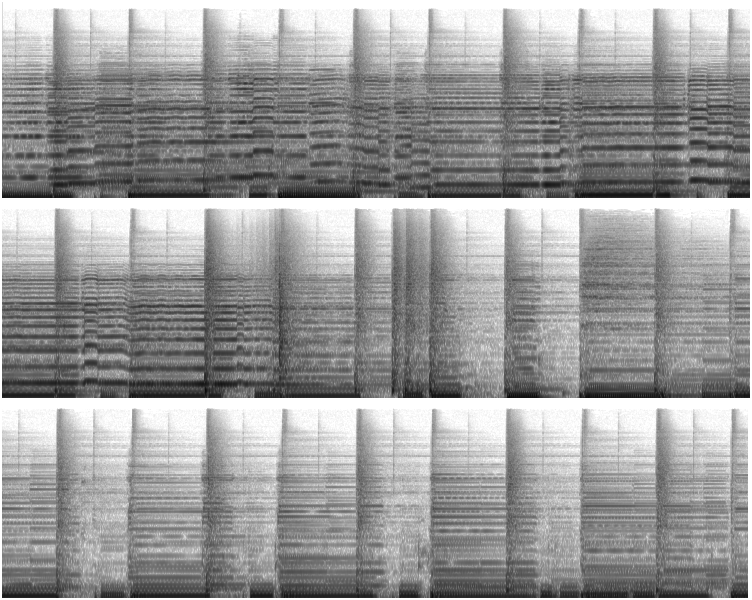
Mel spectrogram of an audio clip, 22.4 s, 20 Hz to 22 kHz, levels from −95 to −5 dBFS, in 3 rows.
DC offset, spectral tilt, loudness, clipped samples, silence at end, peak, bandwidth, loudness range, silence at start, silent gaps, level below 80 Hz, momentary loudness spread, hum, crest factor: under 0.1%; -5.5 dB/octave; -19 LUFS; under 0.1%; 0 s; -2 dBFS; 18.5 kHz; 5 LU; 0 s; none; -22 dBFS; 8 LU; none; 16 dB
